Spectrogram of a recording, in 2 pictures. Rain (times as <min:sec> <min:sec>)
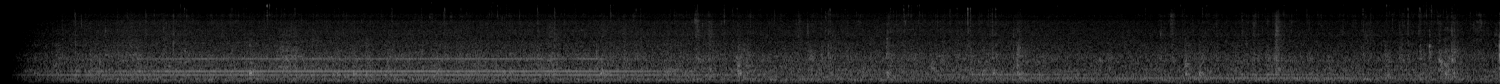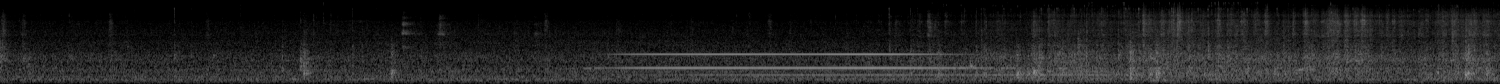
0:00.2 0:19.1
